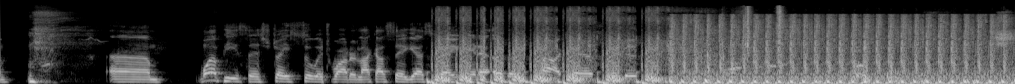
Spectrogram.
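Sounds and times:
speech: 1.1s - 6.7s
automatic gunfire burst: 4.3s - 10.1s.

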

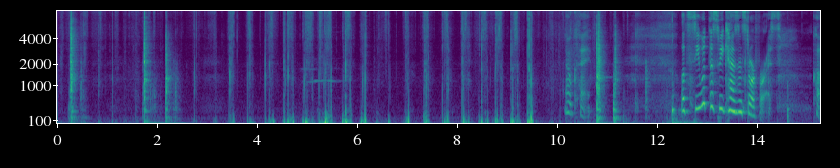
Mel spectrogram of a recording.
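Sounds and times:
deck of cards being shuffled: 0.0s - 11.0s
speech: 10.2s - 10.8s, 12.5s - 14.4s.

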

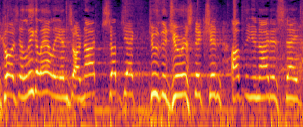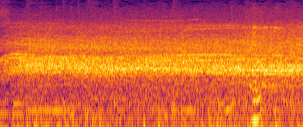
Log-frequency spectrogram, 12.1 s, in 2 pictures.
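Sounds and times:
speech: 0.0s - 6.9s
rally crowd cheering: 6.0s - 12.1s.

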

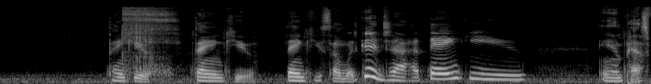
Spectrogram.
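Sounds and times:
speech: 1.1s - 5.4s, 6.0s - 6.5s
toddler blowing her nose: 1.2s - 1.9s.

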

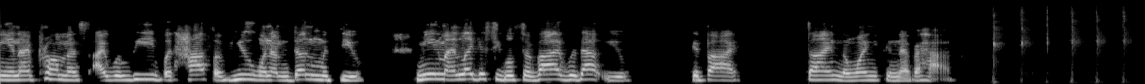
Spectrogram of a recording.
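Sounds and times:
speech: 0.0s - 7.5s, 8.1s - 9.6s
finger snapping: 9.9s - 11.4s.

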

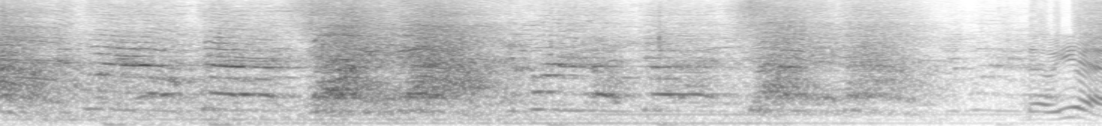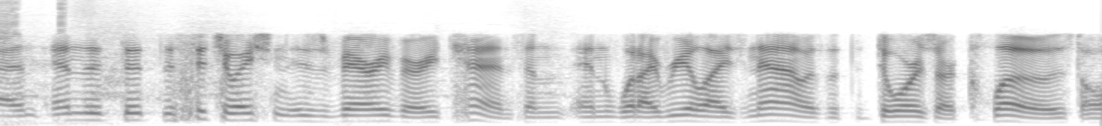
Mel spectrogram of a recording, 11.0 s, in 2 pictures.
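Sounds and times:
protesters chanting: 0.0s - 8.3s
speech: 5.8s - 11.0s.

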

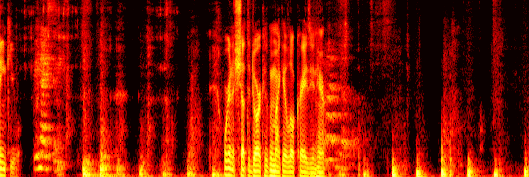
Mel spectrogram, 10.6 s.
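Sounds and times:
speech: 0.0s - 1.8s, 4.5s - 7.0s
high heels walking up a staircase: 1.4s - 4.8s, 6.5s - 10.5s.

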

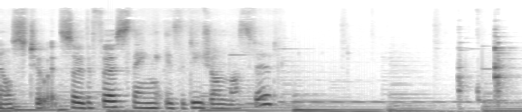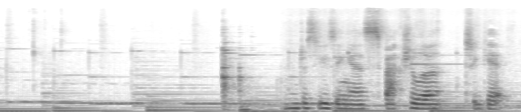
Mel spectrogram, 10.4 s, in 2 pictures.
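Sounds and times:
speech: 0.1s - 3.1s, 8.2s - 10.4s
whisk clinking against a glass measuring cup: 4.6s - 5.2s, 7.4s - 7.8s.

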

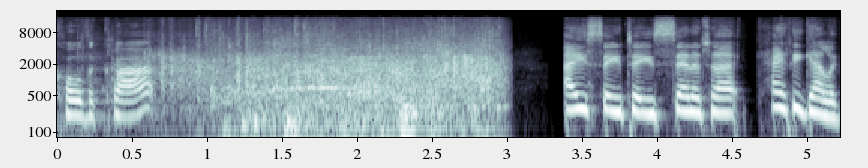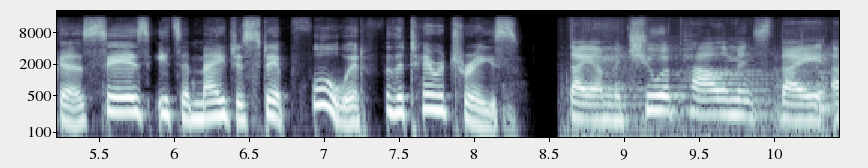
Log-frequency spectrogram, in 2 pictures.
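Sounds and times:
speech: 0.0s - 2.7s, 3.4s - 10.4s
applause in the Senate chamber: 0.6s - 3.1s.

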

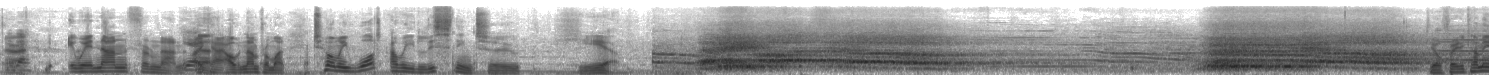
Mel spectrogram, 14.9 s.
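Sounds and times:
speech: 0.1s - 6.3s, 14.3s - 14.8s
cricket test match crowd chanting: 6.5s - 14.8s.

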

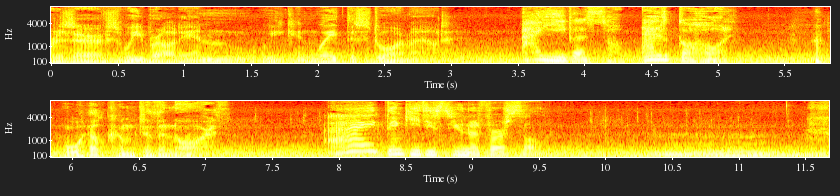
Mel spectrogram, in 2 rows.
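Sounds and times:
speech: 0.1s - 3.0s, 3.6s - 7.2s, 7.9s - 9.7s
polar bear growl: 10.3s - 11.6s.

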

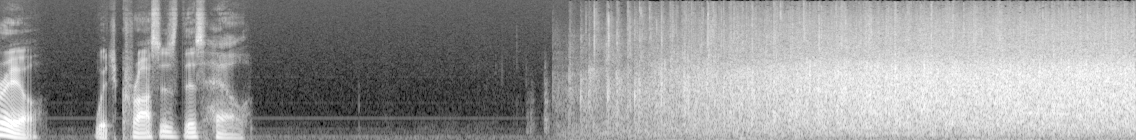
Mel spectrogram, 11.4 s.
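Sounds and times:
speech: 0.0s - 0.4s, 1.0s - 2.5s
applause: 5.5s - 11.3s.

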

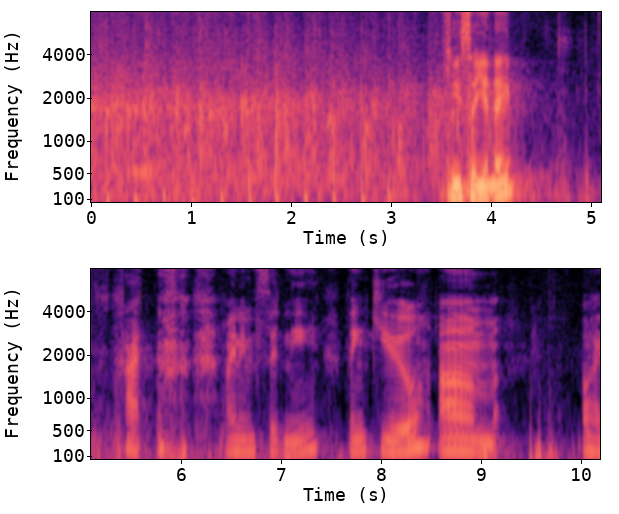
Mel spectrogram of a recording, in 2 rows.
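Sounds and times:
audience applause: 0.0s - 4.3s
speech: 3.6s - 4.3s, 6.9s - 9.3s, 10.0s - 10.1s.

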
